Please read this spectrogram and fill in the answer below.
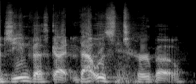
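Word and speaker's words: Turbeaux: vest guy that was turbo turbo spelled t-u-r-b-e-a-u-x mind you i made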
